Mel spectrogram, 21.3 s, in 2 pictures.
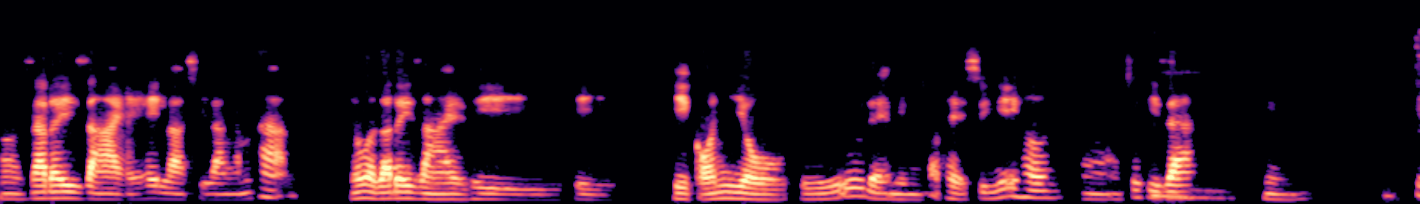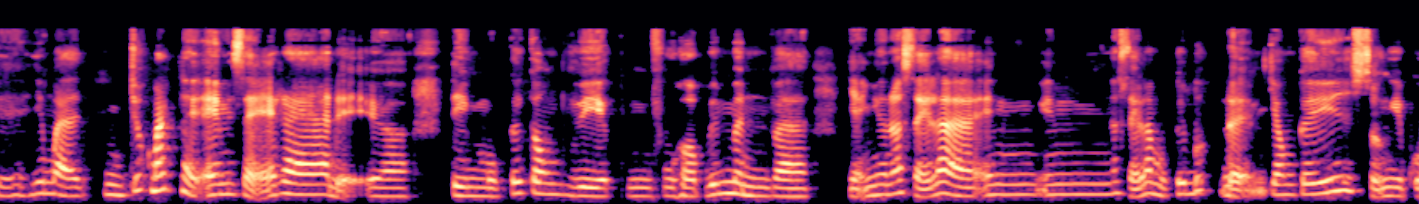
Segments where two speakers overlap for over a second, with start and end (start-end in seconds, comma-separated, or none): none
